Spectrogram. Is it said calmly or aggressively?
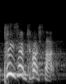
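aggressively. It is said quickly and aggressively.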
